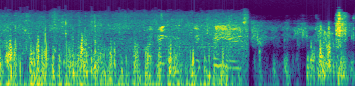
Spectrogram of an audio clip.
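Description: Strong wind buffets the microphone on open water.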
